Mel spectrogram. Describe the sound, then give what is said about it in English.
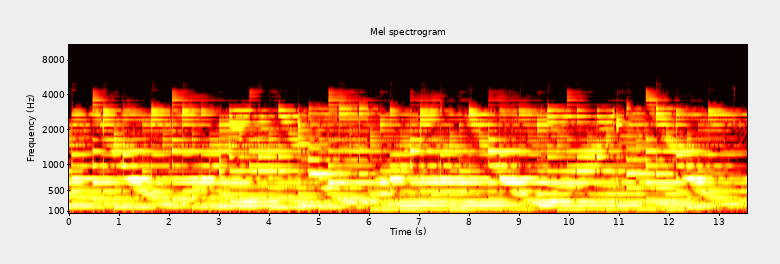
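Electric guitar through an Earthquaker Rainbow Machine pedal set as a low-rate chorus, with an RV5 reverb, playing sustained chords that shimmer and waver continuously at a loud, even level. “that part was originally written on the Earthquaker Rainbow Machine or whatever. But you can, you know, that's a crazy pedal, but if you adjust it the right way, it can just be a chorus”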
